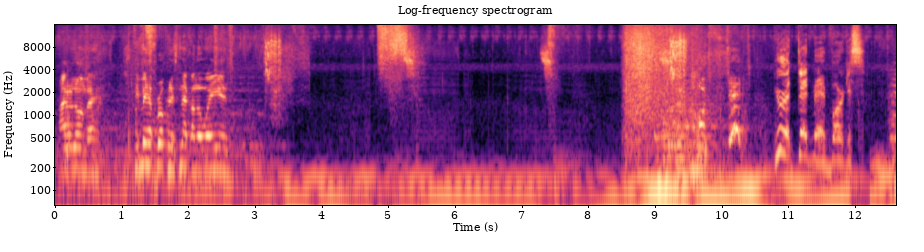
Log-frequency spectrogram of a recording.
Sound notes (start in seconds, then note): 3.3 electricity sizzling and buzzing; 5.3 dark ominous music; 8.5 water splashing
